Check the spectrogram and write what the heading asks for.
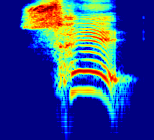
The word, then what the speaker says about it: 쇠붙이: 티읕 with 이. They are combined as in 치. So let's read it together. So 쇠붙이. It means iron.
